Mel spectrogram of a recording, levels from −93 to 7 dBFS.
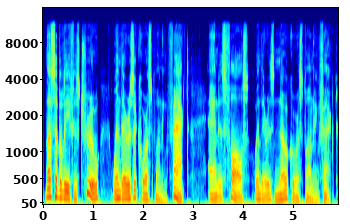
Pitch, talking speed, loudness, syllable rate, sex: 110 Hz, 205 wpm, -20 LUFS, 5.9 syllables/s, male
